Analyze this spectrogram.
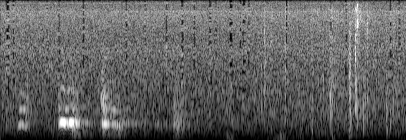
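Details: Brown wood owl giving two short, low, hollow hoots close together near the start, then silence apart from faint clicks and rustling against a quiet background hiss.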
